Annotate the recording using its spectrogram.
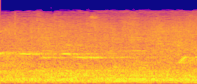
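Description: Spectator murmur filling a large sports hall, with a thin high tone that slides up right at the start and then holds, stepping down in pitch a couple of times, like a whistled or played melody.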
